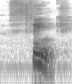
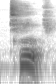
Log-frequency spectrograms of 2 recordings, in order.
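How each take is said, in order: First: The word begins with a soft th sound. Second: The word begins with a hard t sound. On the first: "like think" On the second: "they'll say tink"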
